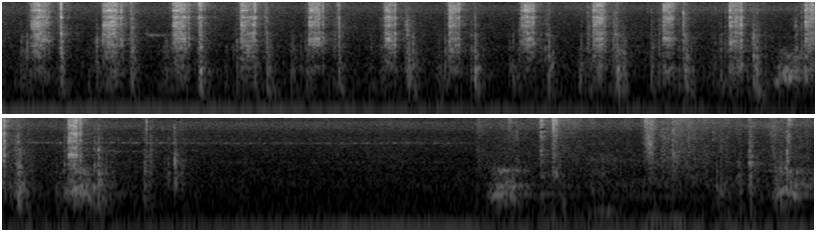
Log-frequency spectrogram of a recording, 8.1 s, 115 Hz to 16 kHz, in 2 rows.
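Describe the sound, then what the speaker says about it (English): A ratchet clicks in a rapid, even series as a small bolt is tightened into the plastic body panel of a 400cc ATV quad, close and clear, then slows to a few scattered clicks and faint mechanical rattles. "there is a place for a little bolt right there, so let's put that guy in."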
